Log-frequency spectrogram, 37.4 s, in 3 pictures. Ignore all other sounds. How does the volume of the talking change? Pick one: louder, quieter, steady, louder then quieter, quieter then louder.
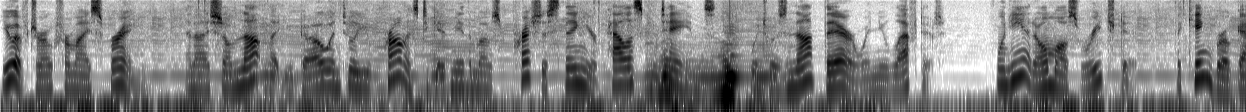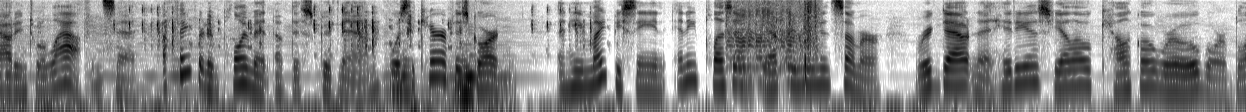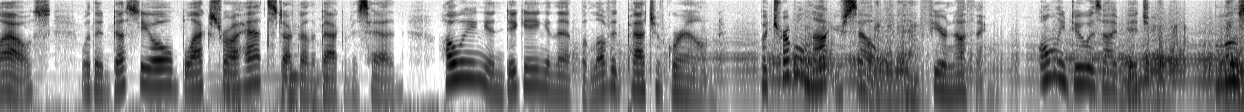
steady.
